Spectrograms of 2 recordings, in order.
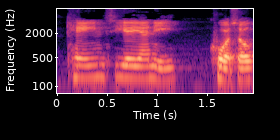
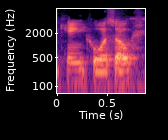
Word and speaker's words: Cane Corso: people pronounce it differently I just read it as Kane ta any Corso that's the way I pronounce it this is in a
